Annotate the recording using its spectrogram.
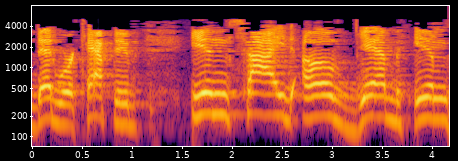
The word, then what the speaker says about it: Geb: The Lord tells him, smite the dust of the land, and this is an attack on Geb. Sometimes it's spelled Keb, and sometimes it's pronounced Seb. But who is Geb?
